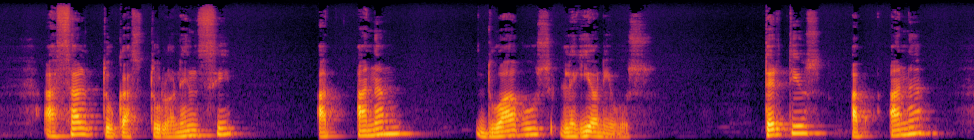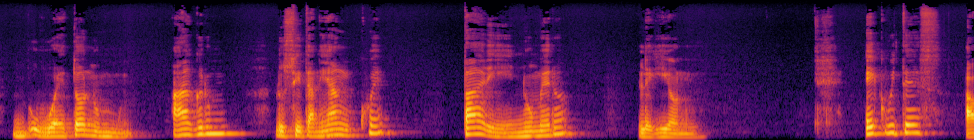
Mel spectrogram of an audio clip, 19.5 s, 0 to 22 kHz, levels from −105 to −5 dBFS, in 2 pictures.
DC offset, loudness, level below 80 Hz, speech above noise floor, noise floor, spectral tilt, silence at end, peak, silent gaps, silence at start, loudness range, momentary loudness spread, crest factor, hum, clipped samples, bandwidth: under 0.1%; -23 LUFS; -76 dBFS; 51 dB; -73 dBFS; -7.5 dB/octave; 0 s; 0 dBFS; none; 0.45 s; 4 LU; 18 LU; 24 dB; none; under 0.1%; 19 kHz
